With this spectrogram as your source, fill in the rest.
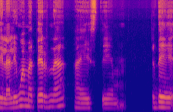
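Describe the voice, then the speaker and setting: Her fairly low-pitched voice carries lively intonation as this woman speaks. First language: Tzeltal (speaking Spanish). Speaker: teacher and translator. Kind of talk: panel discussion. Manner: halting.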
